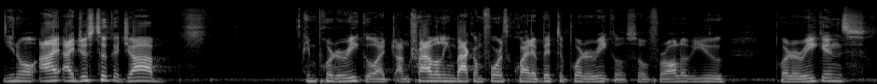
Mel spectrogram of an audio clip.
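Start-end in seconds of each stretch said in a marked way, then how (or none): none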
